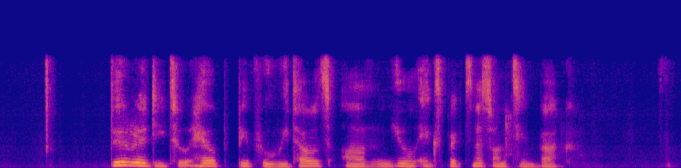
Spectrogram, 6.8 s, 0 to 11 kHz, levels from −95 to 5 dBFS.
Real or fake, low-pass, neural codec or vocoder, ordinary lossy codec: fake; 7.2 kHz; codec, 16 kHz, 1.1 kbps, Voila-Tokenizer; none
